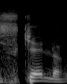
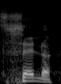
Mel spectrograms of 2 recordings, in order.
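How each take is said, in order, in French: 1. Le mot commence par un son sk. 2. Le mot commence par un simple son s. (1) "on dit Skel au lieu de Sel" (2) "au lieu de Sel"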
